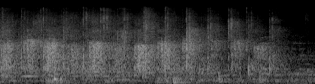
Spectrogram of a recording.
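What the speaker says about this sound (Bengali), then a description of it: "আমরা সকলে জোরে হাততালি দিয়ে সবাইকে অভিনন্দন জানাই" An audience at a debate competition awards ceremony claps loudly to congratulate the winning teams, a continuous burst of applause with voices mixed in, fading slightly toward the end.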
